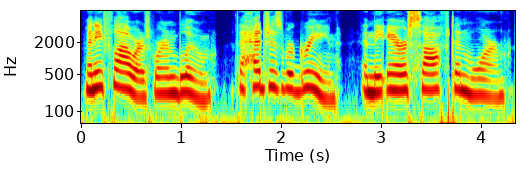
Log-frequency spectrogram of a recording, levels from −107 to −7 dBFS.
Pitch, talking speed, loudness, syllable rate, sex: 235 Hz, 205 wpm, -16 LUFS, 5.3 syllables/s, female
